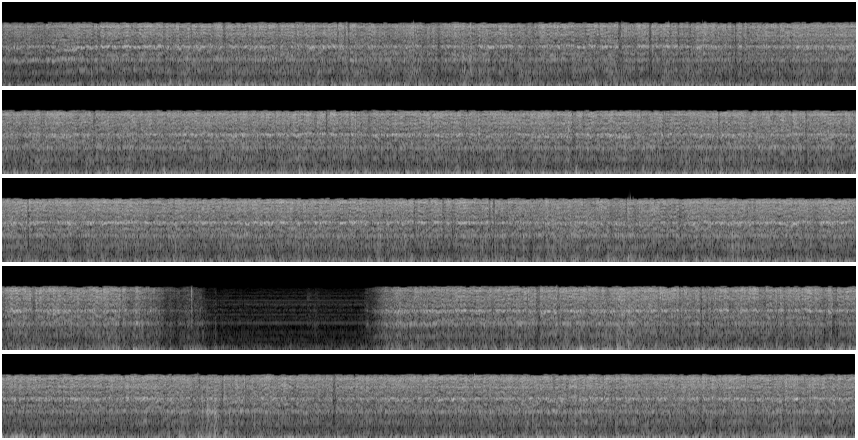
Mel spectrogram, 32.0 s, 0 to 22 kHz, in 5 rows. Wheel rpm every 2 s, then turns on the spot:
200, 220, 230, 220, 220, 210, 220, 230, 220, 200, 50, 180, 230, 210, 220, 220.
none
